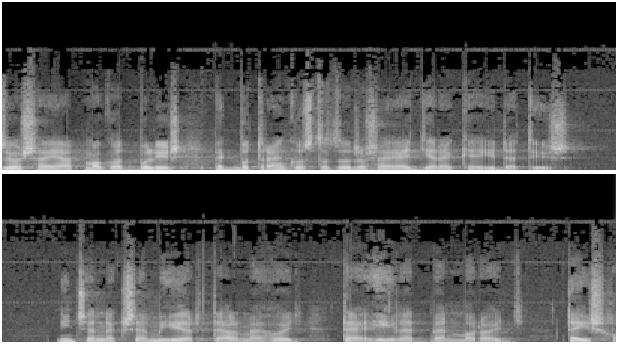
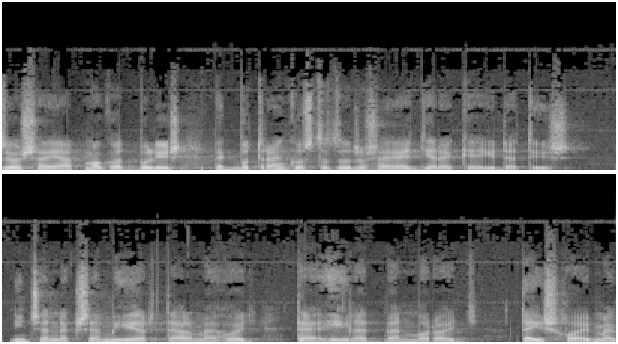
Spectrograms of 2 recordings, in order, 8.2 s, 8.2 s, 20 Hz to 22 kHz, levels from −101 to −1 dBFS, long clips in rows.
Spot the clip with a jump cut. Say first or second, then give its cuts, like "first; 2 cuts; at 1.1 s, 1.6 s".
second; 1 cut; at 3.9 s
